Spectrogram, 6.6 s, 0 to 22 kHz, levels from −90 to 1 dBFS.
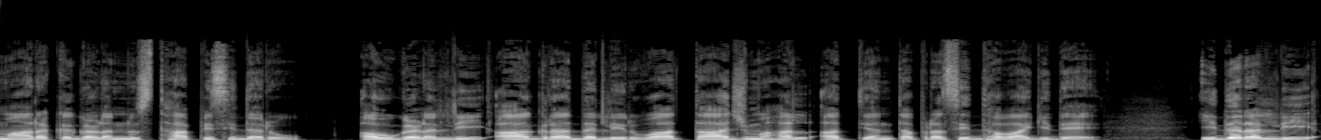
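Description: No technical faults can be heard in the speech. At no point in the recording is the sound disturbed.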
